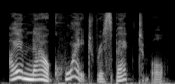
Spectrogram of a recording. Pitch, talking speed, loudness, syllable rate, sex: 215 Hz, 170 wpm, -16 LUFS, 5.7 syllables/s, female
